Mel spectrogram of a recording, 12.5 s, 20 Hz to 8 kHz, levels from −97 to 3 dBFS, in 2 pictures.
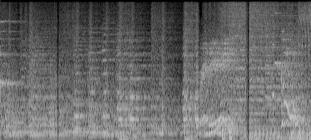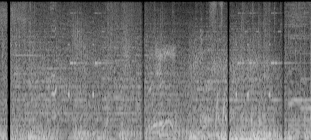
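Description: Clock drift between sender and receiver runs through the whole clip. The sending clock appears to run roughly 5 percent slow against the receiver, so the jitter buffer keeps draining faster than it refills. The receiver has to keep stretching the audio, which leaves small timing hiccups at uneven intervals from start to finish. All of this sits on top of the call-codec path, whose band stops at 8 kHz.

At 1.12 s comes the first short stall from a late packet. The buffer ran dry, and the receiver held the last sound for 43 ms until the packet turned up, then resumed where it had stopped. Nothing is lost, but that moment is drawn out by 43 ms, with a faint buzzy sustain or dip up to 1.18 s.

From 1.65 s to 7.48 s the receiver makes repeated timing corrections, all lengthening the audio to cope with the slow sender. Playback in this stretch runs at 98 percent speed, adding roughly a tenth of a second overall. 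Each repeated sliver is tiny, so what comes through is a slightly slack, unsteady tempo with the odd soft hiccup rather than any clear break.

Between 4.24 s and 4.99 s packets fell behind repeatedly, giving repeated stalls (stutter). The buffer emptied three times and 91 ms was filled in, about 12 percent of the span, with the longest wait 69 ms. The receiver carried the last sound forward each time, fading it in the longer wait, so the passage drags and catches briefly before moving on.

At 6.35 s a second short stall from a late packet holds the sound for 68 ms, through 6.44 s. This stretch is longer than the first one, with a sustained, slightly buzzy hold, though nothing is missing afterwards.

A second stutter runs from 8.03 s to 9.12 s, with five stalls. Together they fill 107 ms, about 10 percent of the span, the longest being 68 ms. The repeated holds make the audio limp along with several small catches in quick succession.

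From 10.42 s to 11.91 s there are scattered short gaps: about three isolated late or lost packets, each patched by continuing the previous sound. Roughly a tenth of a second is filled in all, the longest patch around 50 ms. They come through as brief ticks or smears against otherwise clear audio.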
